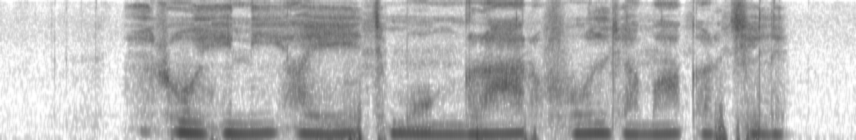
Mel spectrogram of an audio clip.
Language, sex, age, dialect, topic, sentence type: Magahi, female, 25-30, Northeastern/Surjapuri, agriculture, statement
